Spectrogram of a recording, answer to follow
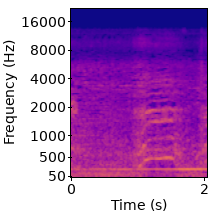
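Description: Vintage open-top car's engine running with a steady low hum as the car pulls away, with people's voices nearby.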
